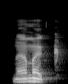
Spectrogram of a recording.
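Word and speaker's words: नमक: அப்படிங்கும்போது நமக், நமக் அப்படின்னு சொன்னால் உப்பு அப்படின்னு அர்த்தம்.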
